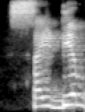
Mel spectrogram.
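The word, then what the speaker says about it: Psidium: Guava, साइडियम गुजावा, साइडियम गोजावा, P silent है।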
